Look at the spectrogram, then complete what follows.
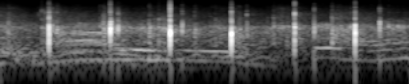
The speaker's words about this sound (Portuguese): pode aplaudir o Senhor porque é bom a gente aplaudiu o Senhor, Ele é digno.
